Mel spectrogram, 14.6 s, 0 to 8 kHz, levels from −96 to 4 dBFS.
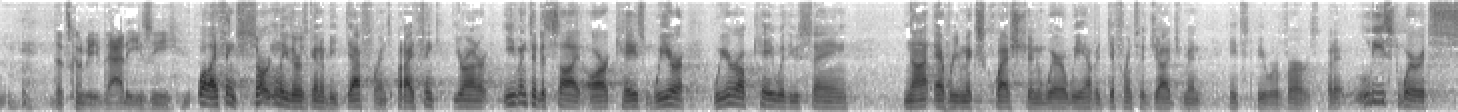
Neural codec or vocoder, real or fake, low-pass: none; real; 7.2 kHz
